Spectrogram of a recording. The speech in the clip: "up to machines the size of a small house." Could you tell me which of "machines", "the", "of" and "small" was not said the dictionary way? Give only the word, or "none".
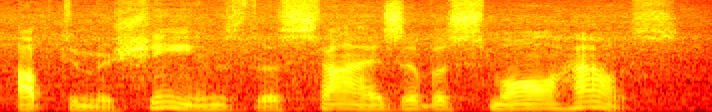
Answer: none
